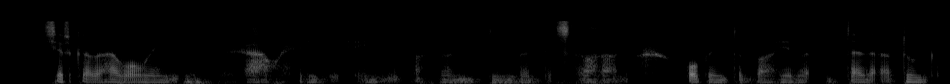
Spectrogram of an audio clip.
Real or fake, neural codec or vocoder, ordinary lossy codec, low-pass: fake; codec, 16 kHz, 0.3 kbps, FocalCodec; none; none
